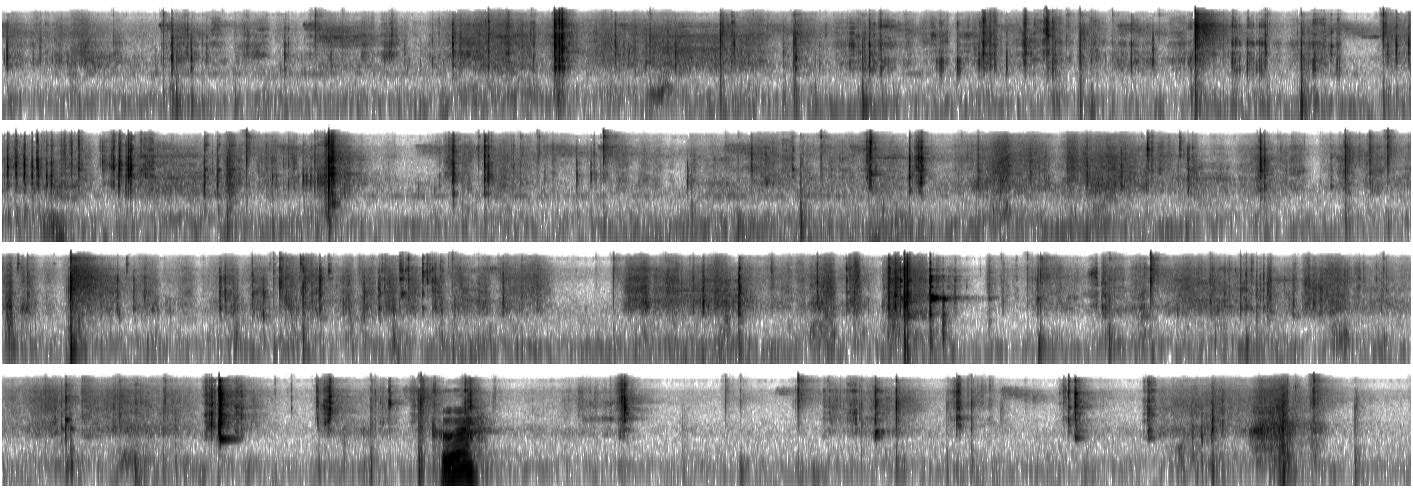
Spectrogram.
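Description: Irregular sharp wooden clicks and cracks with scraping from fitting small wooden wedges into a split stick to spread its end into a torch head, handled in gloved hands.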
